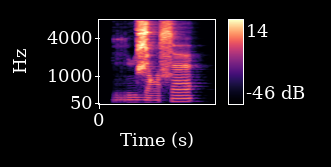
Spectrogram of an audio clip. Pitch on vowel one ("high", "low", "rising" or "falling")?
low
